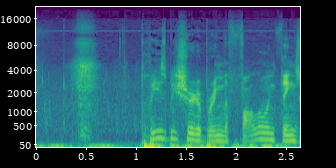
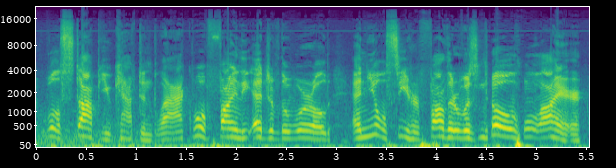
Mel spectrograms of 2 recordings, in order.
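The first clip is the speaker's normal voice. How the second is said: higher, louder defiant shout, breaking into a laugh; hammed-up yell; 7 semitones higher, 5 dB louder than usual. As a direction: cry it out defiantly. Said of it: "The first mate yelled out".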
